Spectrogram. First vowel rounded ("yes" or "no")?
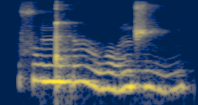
yes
